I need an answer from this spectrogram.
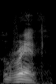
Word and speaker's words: read: yo pronunció el par el pasado red no lo pronunció ruiz sino red y el principio pasivo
